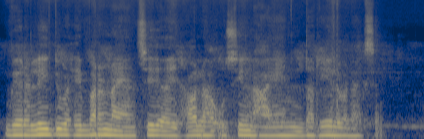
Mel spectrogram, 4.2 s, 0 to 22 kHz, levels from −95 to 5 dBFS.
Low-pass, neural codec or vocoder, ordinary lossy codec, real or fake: none; vocoder, 44.1 kHz, 128 mel bands, Pupu-Vocoder; none; fake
